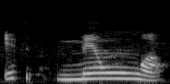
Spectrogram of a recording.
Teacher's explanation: you do not pronounce the actual noon. You actually produce just a nasal sound in your nose.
